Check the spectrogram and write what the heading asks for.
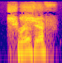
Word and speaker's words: Scherff: Am I saying that right? Scherff? – Scherff. – He's Scherff.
